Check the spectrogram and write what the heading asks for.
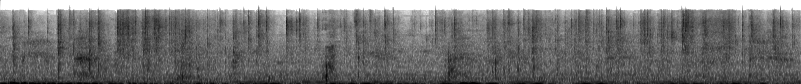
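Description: Foil trading-card pack crinkling as gloved hands handle it and tear it open, with scattered crackles over a steady low hum.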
